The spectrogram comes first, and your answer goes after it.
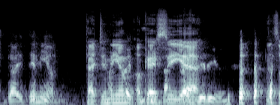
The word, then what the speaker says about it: didymium: It's Didymium.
